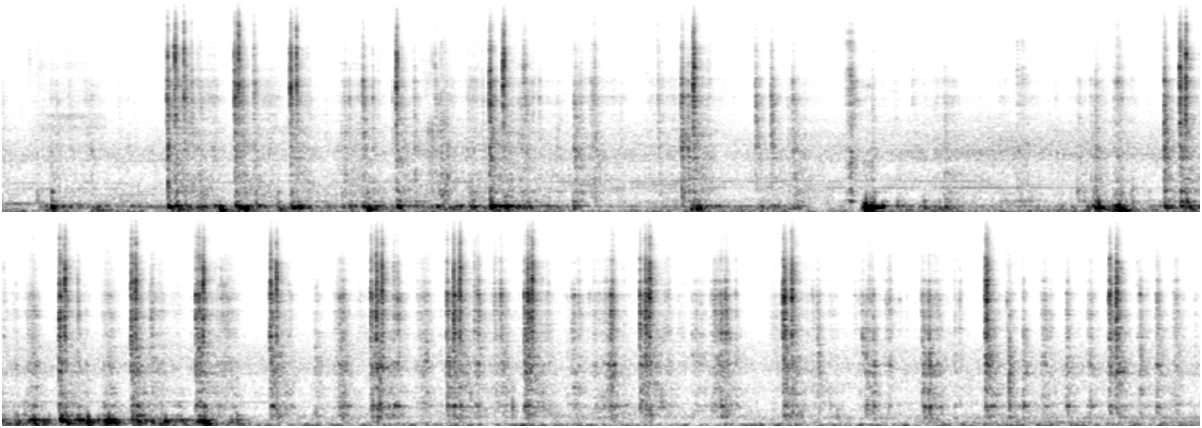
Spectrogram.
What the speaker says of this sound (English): I'm just gonna use some tin snips to do that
